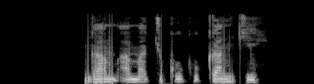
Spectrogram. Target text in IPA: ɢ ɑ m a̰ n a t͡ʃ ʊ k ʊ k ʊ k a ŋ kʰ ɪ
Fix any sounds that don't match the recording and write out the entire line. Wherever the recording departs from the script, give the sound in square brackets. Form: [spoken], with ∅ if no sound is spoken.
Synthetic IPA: ɢ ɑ m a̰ [m] a t͡ʃ ʊ k ʊ k ʊ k a ŋ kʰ ɪ

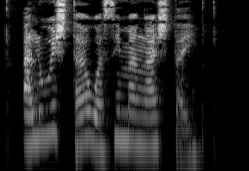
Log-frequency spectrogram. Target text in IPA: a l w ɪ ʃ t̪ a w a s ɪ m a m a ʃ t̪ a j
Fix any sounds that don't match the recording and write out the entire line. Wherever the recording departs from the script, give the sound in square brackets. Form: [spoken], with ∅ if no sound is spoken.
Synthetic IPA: a l w ɪ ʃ t̪ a w a s ɪ m a [ŋ] a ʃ t̪ a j

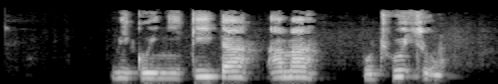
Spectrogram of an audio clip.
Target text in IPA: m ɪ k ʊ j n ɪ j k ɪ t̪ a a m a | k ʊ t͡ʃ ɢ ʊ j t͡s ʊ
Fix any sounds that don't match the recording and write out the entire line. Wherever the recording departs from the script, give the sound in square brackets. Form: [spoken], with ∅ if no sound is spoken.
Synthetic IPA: m ɪ k ʊ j n ɪ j k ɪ t̪ a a m a | [p] ʊ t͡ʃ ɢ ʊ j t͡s ʊ

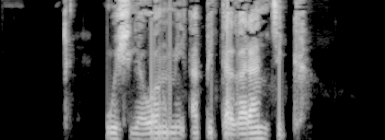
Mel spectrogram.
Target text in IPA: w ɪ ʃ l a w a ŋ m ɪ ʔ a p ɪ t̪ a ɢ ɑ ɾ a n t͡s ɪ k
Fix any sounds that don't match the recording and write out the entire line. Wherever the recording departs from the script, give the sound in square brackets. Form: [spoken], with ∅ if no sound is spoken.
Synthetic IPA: w ɪ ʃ [ʎ] a w a ŋ m ɪ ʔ a p ɪ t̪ a ɢ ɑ ɾ a n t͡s ɪ k

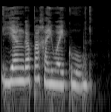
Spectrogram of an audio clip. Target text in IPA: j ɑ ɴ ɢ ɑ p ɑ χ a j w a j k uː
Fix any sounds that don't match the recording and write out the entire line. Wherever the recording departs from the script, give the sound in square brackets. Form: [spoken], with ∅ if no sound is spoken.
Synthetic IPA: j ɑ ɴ ɢ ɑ p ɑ χ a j w a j k uː

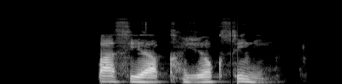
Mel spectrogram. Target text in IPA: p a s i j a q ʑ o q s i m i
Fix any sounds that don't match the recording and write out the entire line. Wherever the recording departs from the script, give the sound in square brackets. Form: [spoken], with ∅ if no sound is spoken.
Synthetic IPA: p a s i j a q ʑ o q s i [n] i

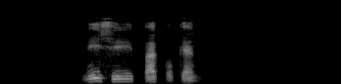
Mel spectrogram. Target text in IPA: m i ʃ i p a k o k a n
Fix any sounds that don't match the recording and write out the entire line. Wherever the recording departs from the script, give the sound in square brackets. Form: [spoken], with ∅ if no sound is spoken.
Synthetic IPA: m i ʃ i p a k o k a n

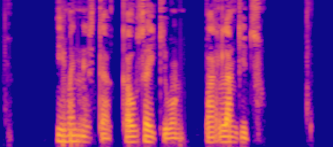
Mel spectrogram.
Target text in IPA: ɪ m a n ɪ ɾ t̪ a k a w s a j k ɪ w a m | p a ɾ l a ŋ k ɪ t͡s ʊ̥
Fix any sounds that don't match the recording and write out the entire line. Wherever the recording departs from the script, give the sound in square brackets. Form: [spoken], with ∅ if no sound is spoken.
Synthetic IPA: ɪ m a n ɪ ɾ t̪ a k a w s a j k ɪ w a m | p a ɾ l a ŋ k ɪ t͡s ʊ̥

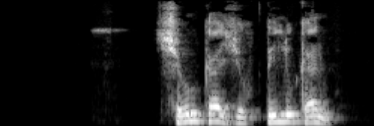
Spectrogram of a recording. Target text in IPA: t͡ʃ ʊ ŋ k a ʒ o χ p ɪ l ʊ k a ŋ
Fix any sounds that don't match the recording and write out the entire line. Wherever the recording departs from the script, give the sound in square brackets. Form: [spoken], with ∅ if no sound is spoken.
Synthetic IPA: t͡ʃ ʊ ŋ k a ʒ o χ p ɪ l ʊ k a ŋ

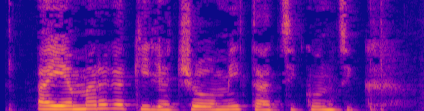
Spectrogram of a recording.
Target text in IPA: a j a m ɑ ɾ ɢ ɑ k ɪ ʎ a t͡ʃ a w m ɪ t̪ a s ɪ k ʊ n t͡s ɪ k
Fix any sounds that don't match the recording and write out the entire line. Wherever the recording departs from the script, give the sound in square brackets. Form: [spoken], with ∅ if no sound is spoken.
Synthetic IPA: a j a m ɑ ɾ ɢ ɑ k ɪ ʎ a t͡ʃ a w m ɪ t̪ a [t͡s] ɪ k ʊ n t͡s ɪ k

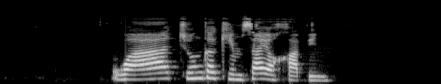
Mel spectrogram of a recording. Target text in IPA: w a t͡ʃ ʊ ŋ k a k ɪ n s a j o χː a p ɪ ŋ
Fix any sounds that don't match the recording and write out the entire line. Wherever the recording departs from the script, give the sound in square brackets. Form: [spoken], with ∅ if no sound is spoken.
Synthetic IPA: w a t͡ʃ ʊ ŋ k a k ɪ [m] s a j o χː a p ɪ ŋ

